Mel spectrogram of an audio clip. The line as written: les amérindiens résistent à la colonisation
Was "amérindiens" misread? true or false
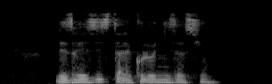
true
